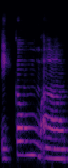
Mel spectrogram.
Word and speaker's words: Akums: आस्था pronounce कैसे करते हैं, आकुम्स ही है क्या और पैसा डालना है नहीं डालना? हाय गुड मॉर्निंग, इसका प्रोनाउंसिएशन एकम करके होता है, एकम ड्रग्स, तो ई करना चाहिए तो कंफ्यूजन नहीं होता।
